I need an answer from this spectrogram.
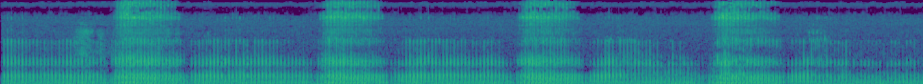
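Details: Scottish Fold cat snoring: a deep, rumbling, purr-like drone with a harsher breath surge roughly every two seconds, steady through the whole stretch.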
